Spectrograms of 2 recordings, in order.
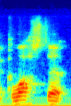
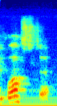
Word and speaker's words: Gloucester: off to Gloucester? Because it rhymes with Foster, obviously.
